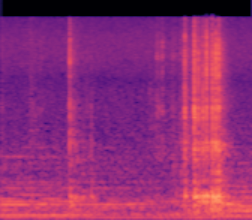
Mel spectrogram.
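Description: Plastic spirograph gear and pen tip scraping and ticking lightly as the gear is turned inside a plastic stencil template, faint under soft background music.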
